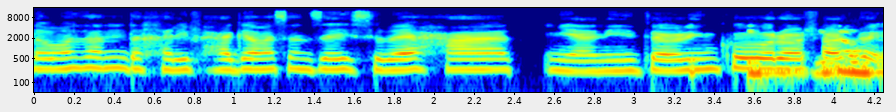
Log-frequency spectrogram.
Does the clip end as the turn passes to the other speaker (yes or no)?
yes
